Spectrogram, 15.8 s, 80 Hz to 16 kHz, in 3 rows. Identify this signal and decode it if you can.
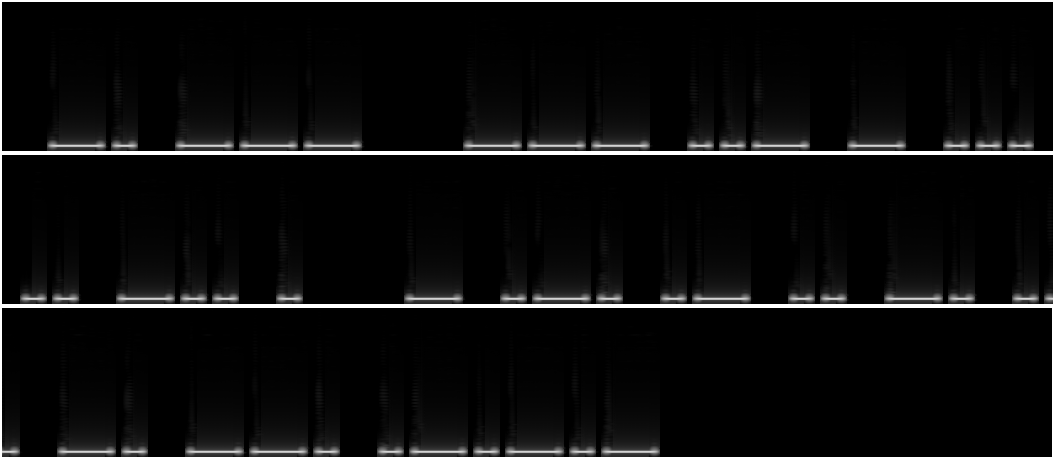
Morse code, heard as a keyed tone, about 16 wpm, 700 Hz. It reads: NO OUTSIDE TRAINING.
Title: Sentences from Top 1000 Words - Review Part 4 - 15wpm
